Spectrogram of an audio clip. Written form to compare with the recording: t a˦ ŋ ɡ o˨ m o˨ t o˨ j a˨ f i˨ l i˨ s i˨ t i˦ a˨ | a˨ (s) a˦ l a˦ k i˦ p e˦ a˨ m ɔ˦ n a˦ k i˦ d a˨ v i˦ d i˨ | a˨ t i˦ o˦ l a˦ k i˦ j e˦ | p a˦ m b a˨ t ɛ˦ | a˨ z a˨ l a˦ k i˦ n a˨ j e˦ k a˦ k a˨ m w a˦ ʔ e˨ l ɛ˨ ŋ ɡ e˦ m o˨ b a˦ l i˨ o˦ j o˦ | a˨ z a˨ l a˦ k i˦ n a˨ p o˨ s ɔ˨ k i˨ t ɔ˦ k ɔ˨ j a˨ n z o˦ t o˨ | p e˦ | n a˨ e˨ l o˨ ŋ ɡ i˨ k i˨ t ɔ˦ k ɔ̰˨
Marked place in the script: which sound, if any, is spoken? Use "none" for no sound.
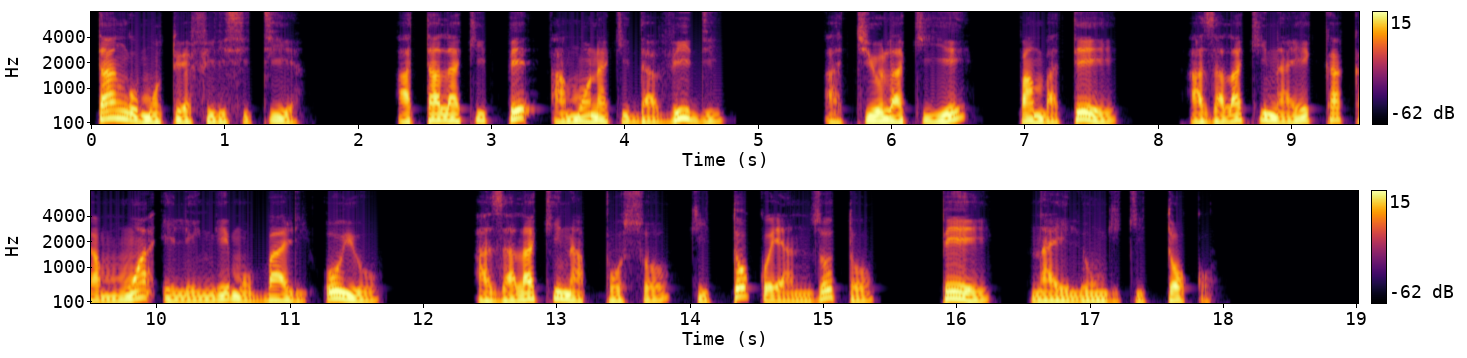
t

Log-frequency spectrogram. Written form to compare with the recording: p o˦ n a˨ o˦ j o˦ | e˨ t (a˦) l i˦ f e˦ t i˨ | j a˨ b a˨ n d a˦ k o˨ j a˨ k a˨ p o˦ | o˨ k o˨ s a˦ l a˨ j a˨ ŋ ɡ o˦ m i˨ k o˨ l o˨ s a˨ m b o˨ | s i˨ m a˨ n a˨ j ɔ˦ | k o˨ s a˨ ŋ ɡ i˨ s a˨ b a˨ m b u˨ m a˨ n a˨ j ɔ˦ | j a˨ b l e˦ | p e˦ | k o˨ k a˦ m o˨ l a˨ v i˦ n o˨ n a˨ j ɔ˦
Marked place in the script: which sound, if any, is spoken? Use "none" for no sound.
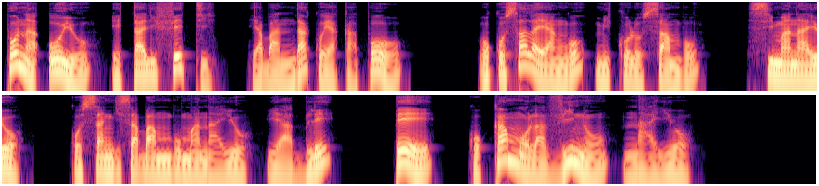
a˦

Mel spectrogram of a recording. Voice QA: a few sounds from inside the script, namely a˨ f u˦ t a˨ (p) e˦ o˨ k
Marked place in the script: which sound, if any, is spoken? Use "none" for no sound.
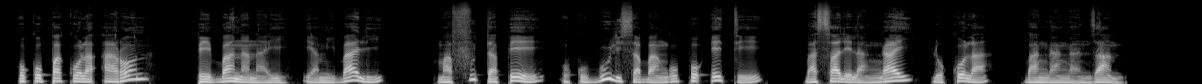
p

